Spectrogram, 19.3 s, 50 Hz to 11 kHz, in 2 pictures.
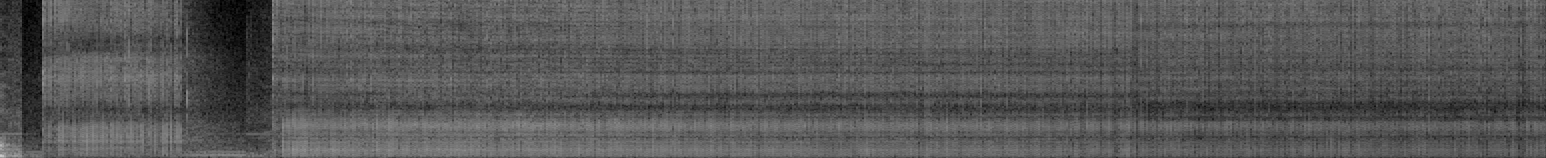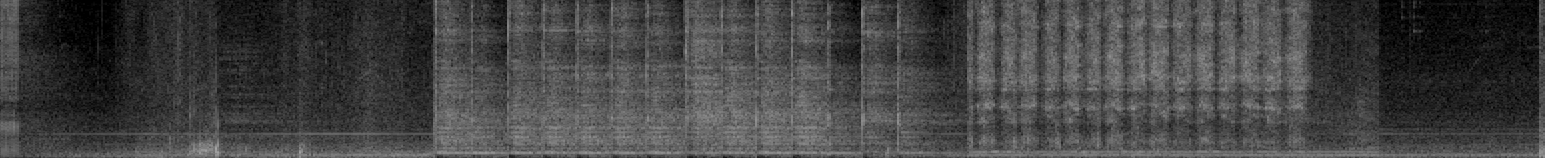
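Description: Gasless flux-cored MIG welding arc on about 2.5 mm stainless steel plate at raised current, a steady hiss. A brief start, then one long pass of about eight seconds, then after a pause two shorter runs near the end.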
